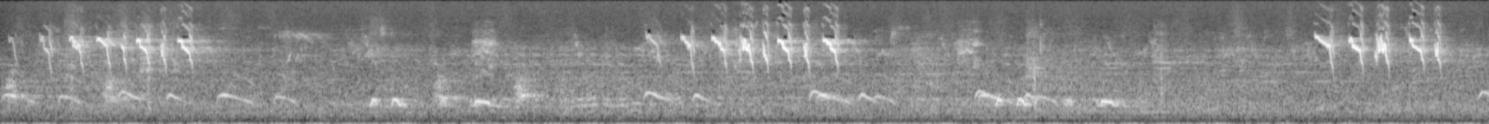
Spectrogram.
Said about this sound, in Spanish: Se ve como un pequeño Luis bien te veo, pero los sonidos son muy diferentes. Aquí están los chillidos del Luisito.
